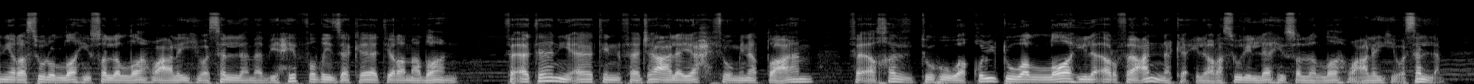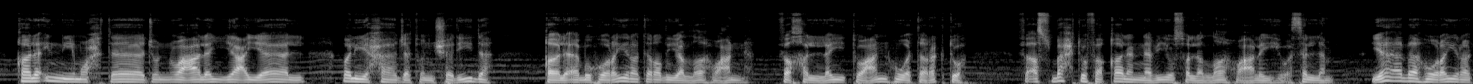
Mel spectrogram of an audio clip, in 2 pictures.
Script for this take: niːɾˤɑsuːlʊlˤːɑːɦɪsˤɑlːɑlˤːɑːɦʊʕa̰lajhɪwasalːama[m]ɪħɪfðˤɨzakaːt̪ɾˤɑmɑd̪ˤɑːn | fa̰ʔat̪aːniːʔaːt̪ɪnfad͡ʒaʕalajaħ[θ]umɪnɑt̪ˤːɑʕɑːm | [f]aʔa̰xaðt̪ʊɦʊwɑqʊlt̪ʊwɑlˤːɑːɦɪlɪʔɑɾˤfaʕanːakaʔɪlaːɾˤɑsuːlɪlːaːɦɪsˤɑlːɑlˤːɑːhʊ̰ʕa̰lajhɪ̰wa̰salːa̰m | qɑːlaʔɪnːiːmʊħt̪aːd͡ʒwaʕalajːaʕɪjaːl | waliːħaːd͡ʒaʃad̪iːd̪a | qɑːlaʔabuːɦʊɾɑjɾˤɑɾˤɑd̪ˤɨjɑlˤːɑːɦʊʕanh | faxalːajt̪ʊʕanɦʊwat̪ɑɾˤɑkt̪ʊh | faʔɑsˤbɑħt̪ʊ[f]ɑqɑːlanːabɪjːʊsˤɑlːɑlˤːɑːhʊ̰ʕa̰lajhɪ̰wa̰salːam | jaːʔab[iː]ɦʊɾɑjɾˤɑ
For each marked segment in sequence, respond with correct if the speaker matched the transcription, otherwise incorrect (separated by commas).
incorrect, correct, correct, correct, incorrect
